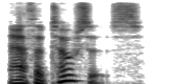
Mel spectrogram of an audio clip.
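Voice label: "athetosis", English, uk British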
